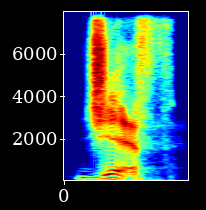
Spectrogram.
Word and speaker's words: GIF: in the FAQ section it states the gif parentheses graphics interchange format in parentheses pronounced jiff pronounced quotations ji F in quotations was designed by CompuServe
